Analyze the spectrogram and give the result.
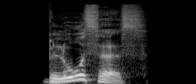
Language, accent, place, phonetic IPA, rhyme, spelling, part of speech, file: German, Germany, Berlin, [ˈbloːsəs], -oːsəs, bloßes, adjective, De-bloßes.ogg
- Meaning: strong/mixed nominative/accusative neuter singular of bloß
